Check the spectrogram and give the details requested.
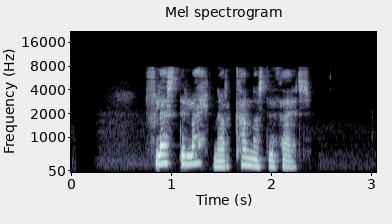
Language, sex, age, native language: Icelandic, female, 30-39, Icelandic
